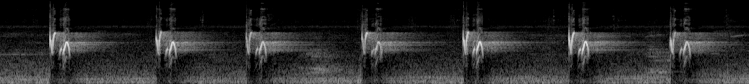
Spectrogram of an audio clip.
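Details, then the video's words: Prinia described as red-headed, used to lure prinias: seven rapid bursts of sharp double chirps about one second apart, each a high piercing note dropping to a lower buzzy one, over quiet background noise. "Suara Burung Prenjak Kepala Merah Gacor Ampuh untuk Pikat Prenjak & Pancingan Prenjak"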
